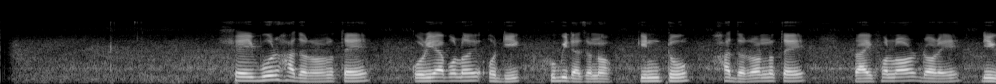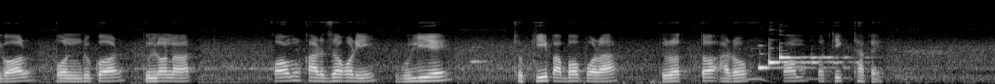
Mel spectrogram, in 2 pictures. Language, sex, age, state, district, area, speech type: Assamese, male, 18-30, Assam, Nagaon, rural, read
